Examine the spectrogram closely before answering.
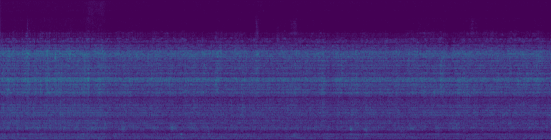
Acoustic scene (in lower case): restroom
